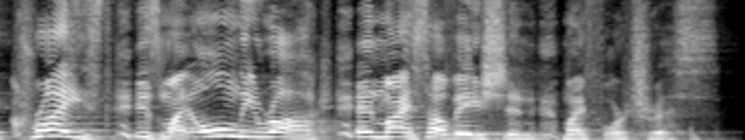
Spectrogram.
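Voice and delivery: loud, high, emphatic proclamation; full-force preaching. Real, not acted. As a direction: build to an impassioned declaration.

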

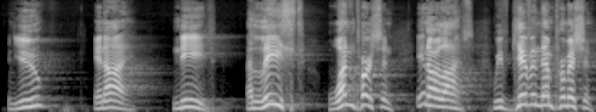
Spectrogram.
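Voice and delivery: loud, high preacher's plea; full-force preaching. Acted. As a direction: press the congregation hard.

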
